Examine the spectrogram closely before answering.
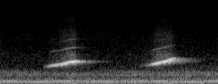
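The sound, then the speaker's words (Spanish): A person whistling among trees near a cabin: two short, rising whistled notes about a second apart, over a low steady hum. “Alguien silbó entre los árboles.”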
